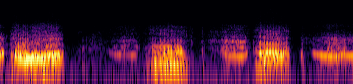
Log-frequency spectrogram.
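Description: A large wild animal giving a series of about six short, rough calls, each under a second long, with a longer held note near the end.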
